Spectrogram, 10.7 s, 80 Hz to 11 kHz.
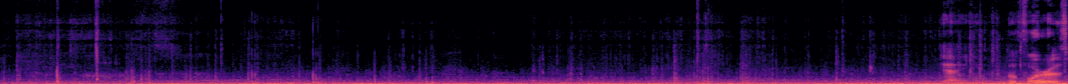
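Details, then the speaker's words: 2016 Toyota RAV4 Hybrid XLE after replacing front stabilizer bar bushings, driven over rough driveway and road: low even road rumble with no knocks or clunks over bumps; the earlier front suspension clunk is gone. "I don't think I hear the clunk anymore wait let's no clunk no clunk wow wow amazing"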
